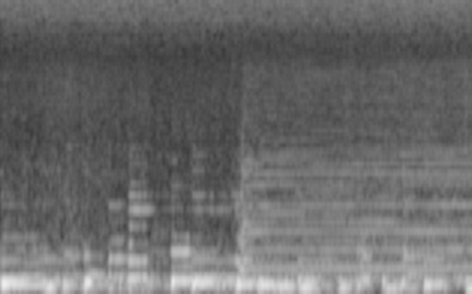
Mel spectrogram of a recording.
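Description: Acoustic guitar playing an instrumental break between verses of a folk song, bass notes shifting under the strumming. About halfway through, a long held note joins in.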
